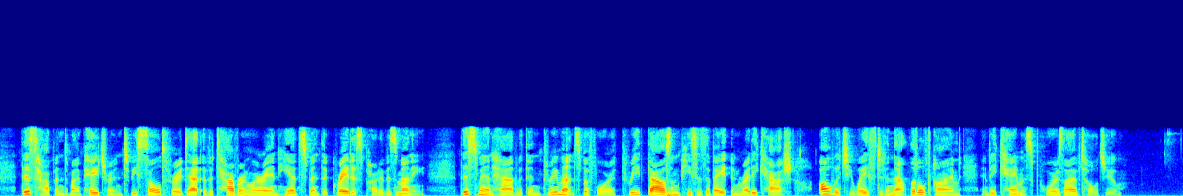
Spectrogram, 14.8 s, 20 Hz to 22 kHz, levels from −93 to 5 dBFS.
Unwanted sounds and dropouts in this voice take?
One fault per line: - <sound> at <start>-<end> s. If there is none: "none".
- dropout at 11.6-11.7 s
